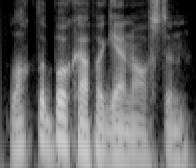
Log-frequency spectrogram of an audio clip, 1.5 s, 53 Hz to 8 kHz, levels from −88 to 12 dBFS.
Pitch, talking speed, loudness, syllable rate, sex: 90 Hz, 245 wpm, -18 LUFS, 6.0 syllables/s, male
